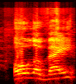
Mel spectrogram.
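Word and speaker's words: Olave: pronounce these things wrong it's pronounced oh la vey all of a sudden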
